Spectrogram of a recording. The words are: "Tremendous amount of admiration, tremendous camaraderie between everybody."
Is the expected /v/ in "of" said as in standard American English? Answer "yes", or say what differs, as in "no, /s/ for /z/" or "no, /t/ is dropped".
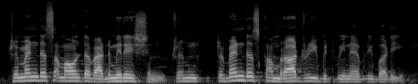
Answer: yes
